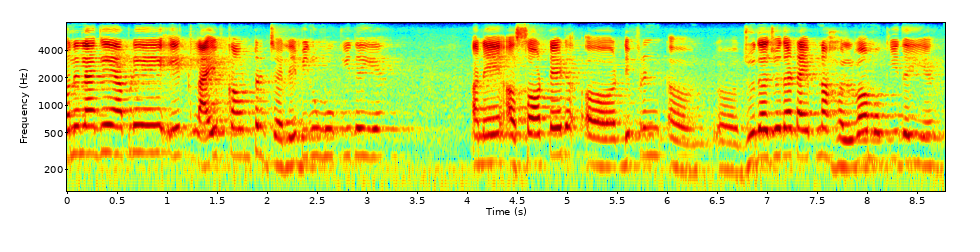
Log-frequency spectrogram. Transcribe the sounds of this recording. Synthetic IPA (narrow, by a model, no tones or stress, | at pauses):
mənelaɡeapɽ̃eːklaiʋkawʊɳʈəɾd͡ʒəlebinũmokid̪əie | əneʔəsɔɾʈeɽɖɪfɾəɳʈ | d͡ʒud̪ad͡ʒud̪aʈaipnaɦəlʋamokid̪əie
